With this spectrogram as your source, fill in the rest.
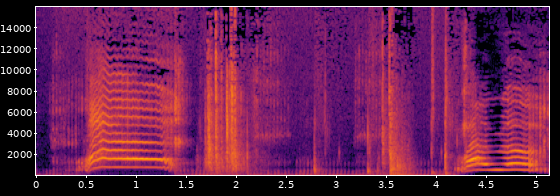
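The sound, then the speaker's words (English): A cat, Oliver, meows twice, long drawn-out calls, with soft rustling and a low steady rumble like purring between them. No one speaks. “Yeah, I can't speak cat, actually.”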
